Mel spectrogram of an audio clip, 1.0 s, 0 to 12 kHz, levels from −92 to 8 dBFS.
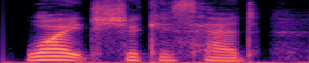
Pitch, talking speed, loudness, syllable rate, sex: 170 Hz, 235 wpm, -19 LUFS, 6.9 syllables/s, female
